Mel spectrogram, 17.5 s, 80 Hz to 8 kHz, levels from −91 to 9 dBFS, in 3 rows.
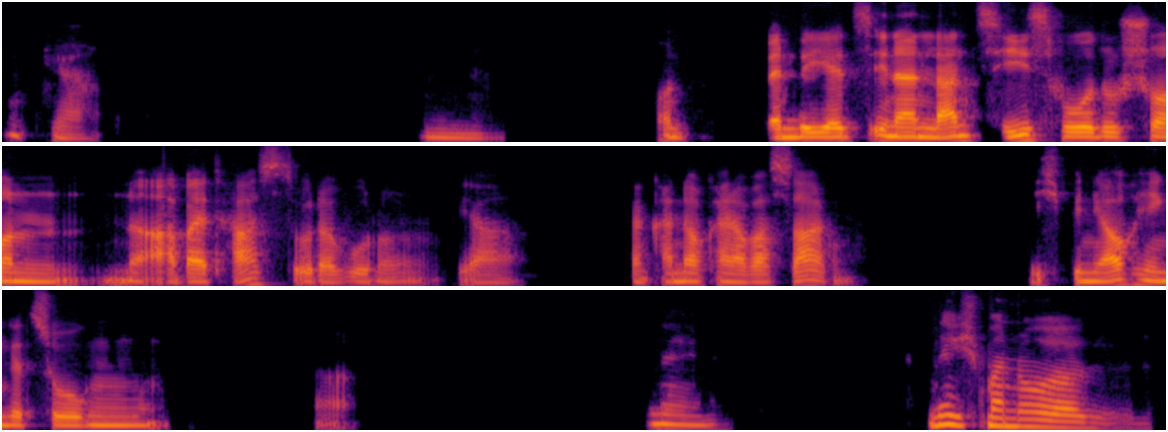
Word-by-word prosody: Hm. 225 -3 -12
Ja. 80 -2 -13 1.6
Mhm. 85 -2 -12 0.7
Und - - -6 0.4
wenn 90 0 +4
du - - +6
jetzt 95 -1 +3
in 110 -3 +5
ein 95 0 +8
Land 95 +4 +4
ziehst, 115 +3 0
wo 100 0 +6
du 100 0 0
schon 95 -2 0
'ne - - -5
Arbeit - - 0
hast - - -3
oder 85 +1 -4
wo 90 -2 -6
du 90 0 -13
ja, 80 -1 -10 0.5
dann - - -8
kann 85 +1 -5
ja 90 - +2
auch - - -18
keiner 85 -2 -1
was 85 0 -2
sagen. - - -2 0.8
Ich - - -12
bin 90 - -2
ja 90 - +3
auch 110 - 0
hier 105 - -2
hingezogen. 90 0 -2 0.7
Ja. - - -17 1.5
Ne. 95 -2 -6 1.0
Ne, 190 +2 +3
ich 185 -1 -2
meine 170 -3 +3
nur 130 -8 -1
95 Hz, 135 wpm, -22 LUFS, 90-105 Hz, 1.6 s, ein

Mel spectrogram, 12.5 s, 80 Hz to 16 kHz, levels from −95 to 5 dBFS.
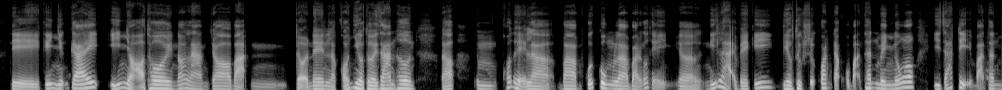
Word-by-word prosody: thì 115 -4 +2
cái 165 +10 0
những 155 -1 -1
cái 170 +5 +4
ý 150 +4 +1
nhỏ 175 -4 +2
thôi 155 -2 +4
nó 150 +4 -3
làm 120 -7 -3
cho 125 +1 -1
bạn 125 -5 -1 0.6
trở - - +2
nên 135 +2 +1
là 120 - -2
có 120 - -1
nhiều 165 0 +5
thời 135 -2 +4
gian 150 +2 +2
hơn. 160 -2 +4 0.3
Đó, 125 +3 +1 0.2
ừm, 135 -3 -6
có 200 +3 -3
thể 165 -8 +2
là 125 -3 +1
và 135 -2 +1
cuối 170 - +2
cùng 165 -6 +5
là 135 -3 +3
bạn - - -2
có 180 - -3
thể, - - -5 0.2
ờ, 120 -2 -2
nghĩ 150 +5 -2
lại 220 -5 0
về 130 -2 0
cái 200 +7 -2
điều 140 0 +2
thực 140 0 -1
sự - - -3
quan 175 0 +1
trọng - - -2
của - - -5
bản - - -5
thân 175 0 -1
mình, 150 -1 +1
đúng 165 +6 +2
hông? 210 0 +3 0.2
Vì 145 - -1
giá 145 +5 -3
trị 345 +2 0
bản - - -4
thân 145 0 -4
145 Hz, 250 wpm, -24 LUFS, 130-170 Hz, 0.6 s, nhiều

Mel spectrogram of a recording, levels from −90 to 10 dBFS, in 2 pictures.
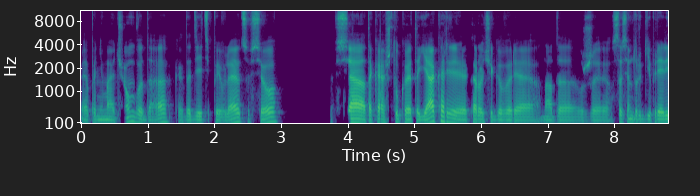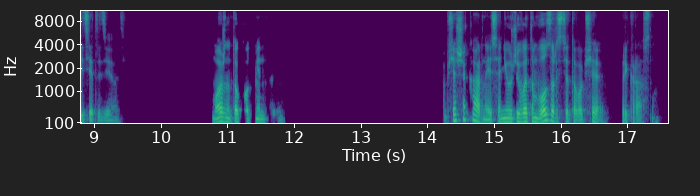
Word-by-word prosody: Я 90 0 -4
понимаю, 95 -1 -4
о - - -16
чем 130 +4 -5
вы. 110 -5 -1
Да. 105 +7 -3
Когда 95 0 -6
дети 95 0 -3
появляются, 110 +7 0
всё. 135 +7 +1 0.8
Вся 110 -2 +7
такая 100 0 0
штука- 105 +2 -2
это 95 -1 +2
якорь. 140 +9 +5 0.3
Э, - - -8
короче 95 +1 -1
говоря, 90 -2 -2
надо 90 -1 -5
уже 90 0 -6
совсем 105 +4 -2
другие 100 -1 -6
приоритеты 100 -2 0
делать. 85 0 -11 1.4
Можно 125 -4 +3
только 115 +2 0
вот - - -11
ментально. 100 -4 -8 2.4
Вообще 170 - -1
шикарно. 170 - 0
Если 95 +3 +2
они 115 +1 +1
уже 115 +2 +1
в 120 - +1
этом 125 -1 +3
возрасте, 135 -3 +4
то 95 - -4
вообще 90 0 -3 0.2
прекрасно. 85 +7 -8
100 Hz, 135 wpm, -25 LUFS, 90-115 Hz, 2.4 s, Вся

